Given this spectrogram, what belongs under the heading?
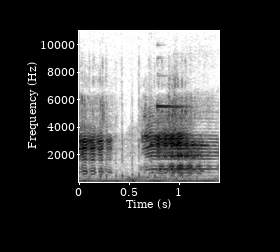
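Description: Sheep bleating in a Minecraft-style survival video game, a few short nasal bleats with a wavering tone, close and clear, no talking over them.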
